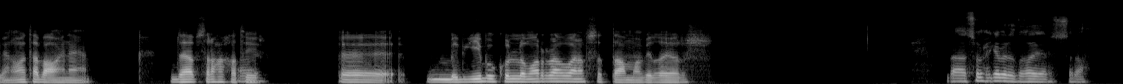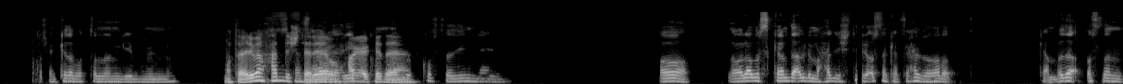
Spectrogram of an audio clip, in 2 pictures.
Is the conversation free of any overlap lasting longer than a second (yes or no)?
no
